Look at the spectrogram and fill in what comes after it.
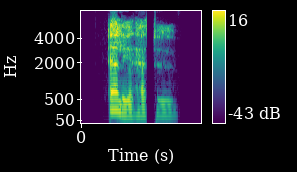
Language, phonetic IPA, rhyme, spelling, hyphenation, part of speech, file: Hungarian, [ˈɛleːrɦɛtøː], -tøː, elérhető, el‧ér‧he‧tő, adjective, Hu-elérhető.ogg
- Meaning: available, reachable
